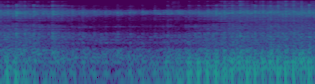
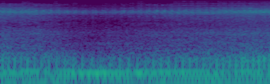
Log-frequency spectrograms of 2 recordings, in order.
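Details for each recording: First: Honda Supra Fit motorcycle that runs but won't move: the small single runs steady, but at full throttle the rpm barely climbs and stays stuck low. The cause is in the engine area, and the engine won't rev because of a worn cam gear. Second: Honda Supra motorcycle engine after rebuild, previously would not rev when throttled; exhaust no longer smoking and oil now reaching the head, steady even note with smooth low drone and no knocks or misses, running normally before exhaust refitted.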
